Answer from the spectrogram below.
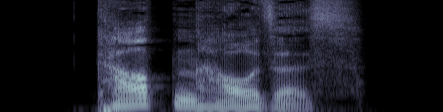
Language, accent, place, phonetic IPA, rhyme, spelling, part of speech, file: German, Germany, Berlin, [ˈkaʁtn̩ˌhaʊ̯zəs], -aʁtn̩haʊ̯zəs, Kartenhauses, noun, De-Kartenhauses.ogg
- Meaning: genitive singular of Kartenhaus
